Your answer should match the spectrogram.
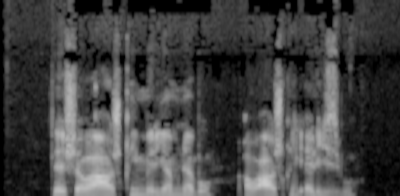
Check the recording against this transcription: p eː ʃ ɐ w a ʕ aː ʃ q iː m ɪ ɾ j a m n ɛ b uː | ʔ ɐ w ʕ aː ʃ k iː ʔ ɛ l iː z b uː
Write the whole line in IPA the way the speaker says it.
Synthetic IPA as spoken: p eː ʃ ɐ w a ʕ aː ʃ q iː m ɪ ɾ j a m n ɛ b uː | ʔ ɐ w ʕ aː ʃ q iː ʔ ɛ l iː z b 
